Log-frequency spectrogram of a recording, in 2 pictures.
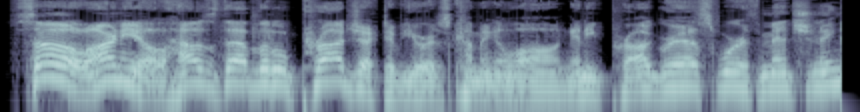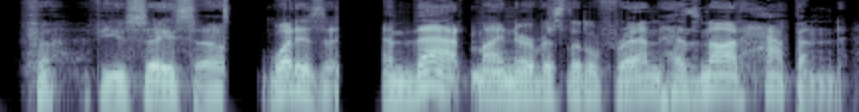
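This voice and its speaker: A man's voice: mid-range voice, fairly bright tone, dry recording. An actor playing a haughty, sardonic man in a fantasy video game, talking in a dry, condescending way. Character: haughty, sardonic male associate needling a nervous colleague. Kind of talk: video game character acting.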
